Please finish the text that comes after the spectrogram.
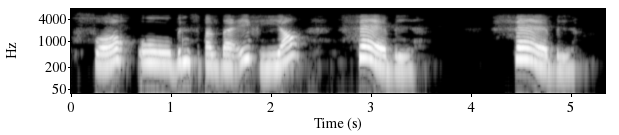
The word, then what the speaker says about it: fort: laid قوي fort fort هنا أيضا تي لا تنطق في آخر الكلمة fort وبالنسبة لضعيف هي faible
